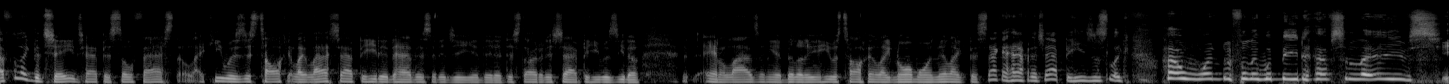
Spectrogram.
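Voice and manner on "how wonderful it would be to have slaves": put-on very high, slow voice talking through tears. Retelling a character's words in the chapter: imitating someone crying while talking. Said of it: "Crying and shit like you said".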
